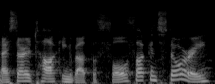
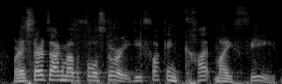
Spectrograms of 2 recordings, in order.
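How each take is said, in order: First: Said in the usual way. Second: Heated rush. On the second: Real, not acted. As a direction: blurt it out, worked up. Repeats the line, heated.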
